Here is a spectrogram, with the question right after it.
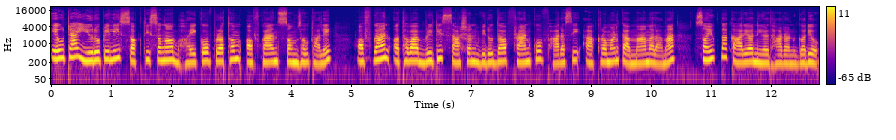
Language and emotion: Nepali, neutral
